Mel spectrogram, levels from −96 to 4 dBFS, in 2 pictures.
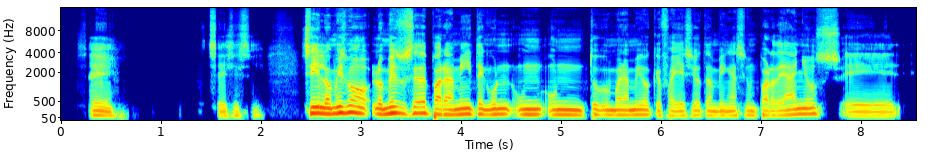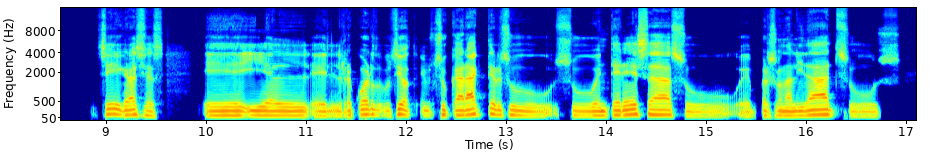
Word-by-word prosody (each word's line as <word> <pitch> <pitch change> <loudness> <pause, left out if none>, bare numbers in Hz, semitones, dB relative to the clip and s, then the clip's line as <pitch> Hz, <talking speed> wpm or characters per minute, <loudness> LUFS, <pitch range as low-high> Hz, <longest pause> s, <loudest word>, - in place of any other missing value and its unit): Sí, 110 -4 -3 0.9
sí, 95 - -7
sí, 100 +2 -9
sí. 100 +3 -14 0.4
Sí, 160 0 +7
lo 145 -2 +8
mismo 165 0 +6
lo 135 -1 +4
mismo 160 +3 +7
sucede 160 +3 +3
para 130 -3 +3
mí. 140 +2 +5
Tengo 130 -1 +1
un 135 -1 +2
un 130 +2 +2
un 120 -2 +2
tuve 120 -2 -2
un 115 - +1
buen 120 0 +1
amigo 120 +1 +1
que 110 - -7
falleció 105 +1 -5
también 105 +1 -4
hace 105 0 -6
un 105 - -5
par 110 -1 -2
de 110 +2 -2
años, 140 +3 0
eh, 95 0 -5 0.5
sí, 135 -1 -2
gracias, 115 -4 -3 0.4
eh, 105 +1 -1
y 110 +2 0
el 105 -1 -1
el 105 +1 -4
recuerdo 120 -1 -3
sigo, 130 -3 0 0.2
su 120 - -4
carácter, 120 +2 +1
su 110 -4 -4
su 105 -1 -5
entereza, 120 +3 +1
su, 95 -4 -7
eh, - - -6
personalidad, 110 +4 +1
sus 95 -1 -9
115 Hz, 160 wpm, -21 LUFS, 105-125 Hz, 0.9 s, lo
